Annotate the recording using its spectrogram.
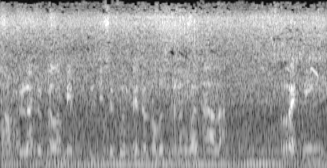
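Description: Low murmur of men's voices over a steady low engine hum from a motorcycle.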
